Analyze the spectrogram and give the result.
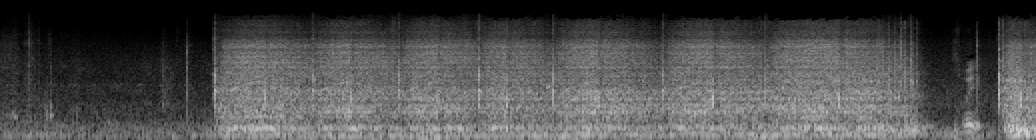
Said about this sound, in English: And we actually do need to winch in.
